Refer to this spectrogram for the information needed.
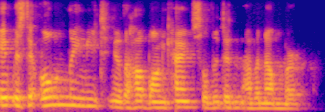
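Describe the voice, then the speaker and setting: Speaking at a fairly quick pace, a man with a fairly high pitch talks with a Scottish accent. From Scotland. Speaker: professor. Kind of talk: conference presentation. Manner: hesitant, many fillers.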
